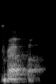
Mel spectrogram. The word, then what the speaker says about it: PREPA: me on the name the utility is called prepa p-r-e-p-a Puerto Rico Electric Power Authority in Spanish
